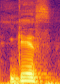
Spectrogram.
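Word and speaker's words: guess: है तो you silent होता है, यू का उच्चारण नहीं करते। For example गेस, गाइड।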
